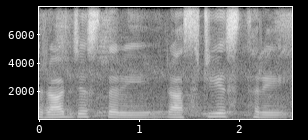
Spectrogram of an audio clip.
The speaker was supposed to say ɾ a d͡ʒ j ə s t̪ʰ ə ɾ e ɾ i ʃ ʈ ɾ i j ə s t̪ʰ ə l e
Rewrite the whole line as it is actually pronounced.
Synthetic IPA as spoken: ɾ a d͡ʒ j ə s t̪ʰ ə ɾ e ɾ a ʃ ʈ ɾ i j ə s t̪ʰ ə ɾ e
